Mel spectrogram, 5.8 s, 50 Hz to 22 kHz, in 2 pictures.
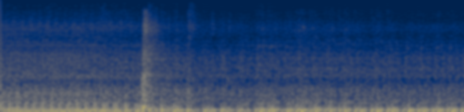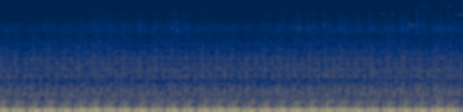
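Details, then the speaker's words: KTM RC8 R running: a lumpy, uneven low thumping that never settles. Rough running; the owner says the injection-rail intake hose has blown off, and a head gasket replacement is also planned. "Et puis du coup, on va acheter un manchon parce que là, ça repète à rate. Donc c'est sûr que le manchon de comment ça s'appelle ? De rampe d'injection, il a il a repété, c'est obligé."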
